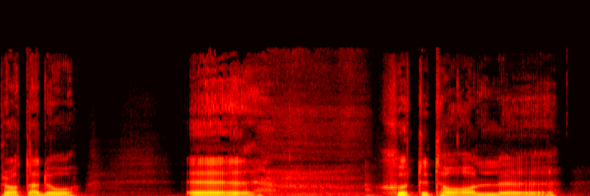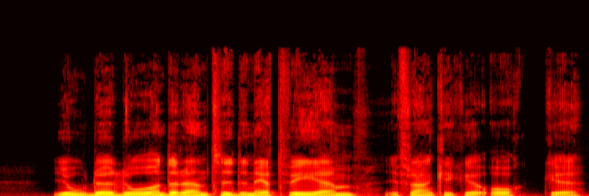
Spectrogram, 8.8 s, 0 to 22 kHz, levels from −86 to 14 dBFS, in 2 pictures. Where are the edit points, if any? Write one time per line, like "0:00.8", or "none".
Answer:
none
